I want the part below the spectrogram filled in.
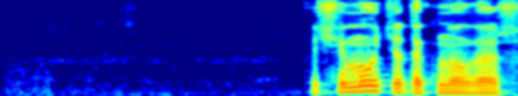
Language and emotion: Russian, neutral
